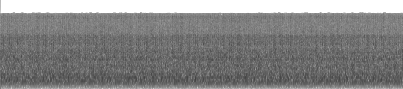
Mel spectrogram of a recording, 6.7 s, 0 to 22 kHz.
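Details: 2006 Saturn ION Redline with GMR cams and stock lifters: fast, light ticking, about three or four per second, over a steady idle. Stock lifters clattering with the aggressive cams; owner concludes solid lifters are needed.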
